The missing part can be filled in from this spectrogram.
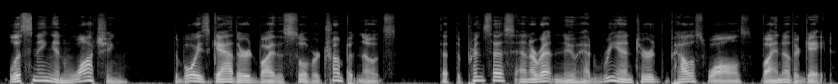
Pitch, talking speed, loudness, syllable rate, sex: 110 Hz, 180 wpm, -20 LUFS, 5.9 syllables/s, male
